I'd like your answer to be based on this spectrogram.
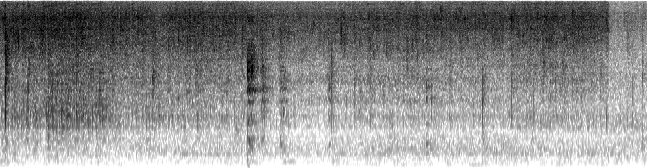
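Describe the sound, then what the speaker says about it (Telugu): Chopped onions sizzle and fry steadily in a hot pan for a Telugu kakarakaya fry, with a continuous close hiss and occasional stirring clatter, and no voices. "ఇప్పుడు ఈ కట్ చేసుకున్న ఆనియన్స్ అన్నీ వేసేద్దామండి."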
